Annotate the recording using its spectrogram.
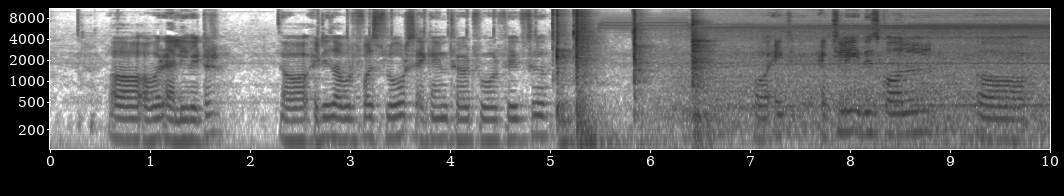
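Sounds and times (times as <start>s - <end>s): steady hum: 5.5s - 10.0s.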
